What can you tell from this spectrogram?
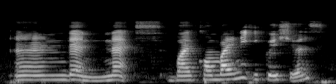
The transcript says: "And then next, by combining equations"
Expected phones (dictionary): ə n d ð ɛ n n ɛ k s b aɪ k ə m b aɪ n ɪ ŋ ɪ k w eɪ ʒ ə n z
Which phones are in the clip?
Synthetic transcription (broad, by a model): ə n d ɛ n n ɛ k s b aɪ k ə m b aɪ n ɪ ŋ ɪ k w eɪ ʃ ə n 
